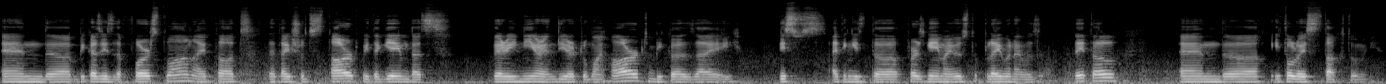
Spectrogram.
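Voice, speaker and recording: A man's voice: medium pitch, little pitch movement, normal speed, slight background noise. A man from Romania with a Romanian accent, a native Romanian speaker doing casual, hesitant let's play commentary. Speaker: gaming channel host.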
